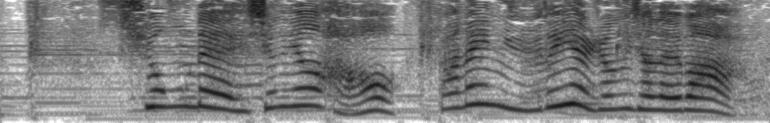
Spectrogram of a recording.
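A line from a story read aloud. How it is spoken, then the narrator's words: Ecstatic tearful beggar shouting upward. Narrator (Chinese): 这乞丐狂喜啊，于是擦着眼泪啊，对楼上喊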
